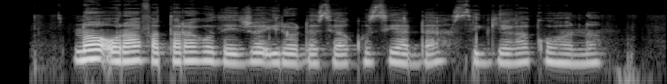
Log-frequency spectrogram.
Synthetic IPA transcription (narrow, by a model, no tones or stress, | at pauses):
nɔʔoɾaːfataɾaɣoðed͡ʑwaiɾɔdasjakosiadasiɡiaɣakoɦɔna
